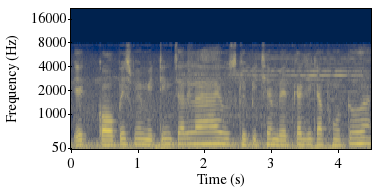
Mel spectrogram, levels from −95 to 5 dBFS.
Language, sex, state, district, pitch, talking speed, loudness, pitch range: Hindi, male, Haryana, Rohtak, 150 Hz, 185 wpm, -18 LUFS, 140-155 Hz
